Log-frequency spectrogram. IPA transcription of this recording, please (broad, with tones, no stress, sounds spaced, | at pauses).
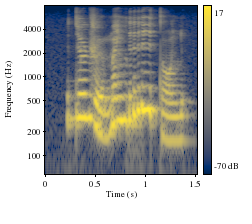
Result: d ø˥ ɳ ʐ ø˩ m ɛ̃˥ ʎ r i˥ t ɔ̃˩ ʎ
